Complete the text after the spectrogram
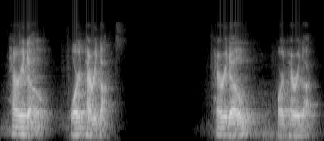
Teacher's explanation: you can let the t be a silent one or you can just pronounce it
